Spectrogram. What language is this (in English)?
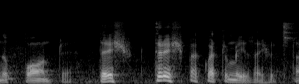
Portuguese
